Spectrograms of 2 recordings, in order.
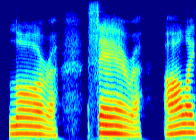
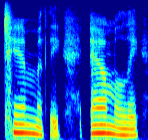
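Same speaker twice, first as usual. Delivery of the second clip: usual speaking voice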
